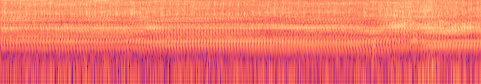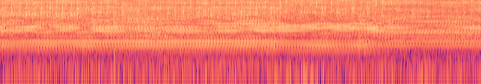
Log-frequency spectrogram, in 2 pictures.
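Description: Electric pet grooming clipper fitted with a snap-on comb, running with a steady buzz as it skims a puppy's coat.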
